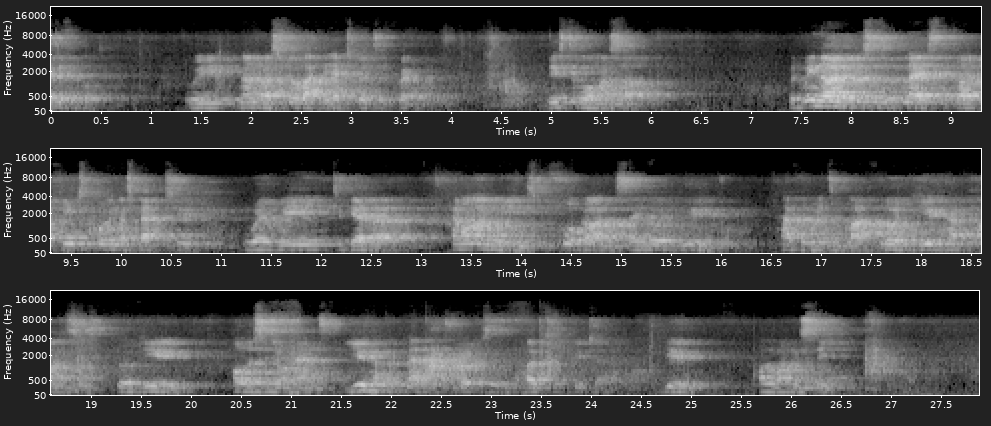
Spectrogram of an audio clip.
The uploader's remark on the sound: Recorded: 8th January 2023 at the 9:30am service. Recorded: 8th January 2023 at the 9:30am service.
